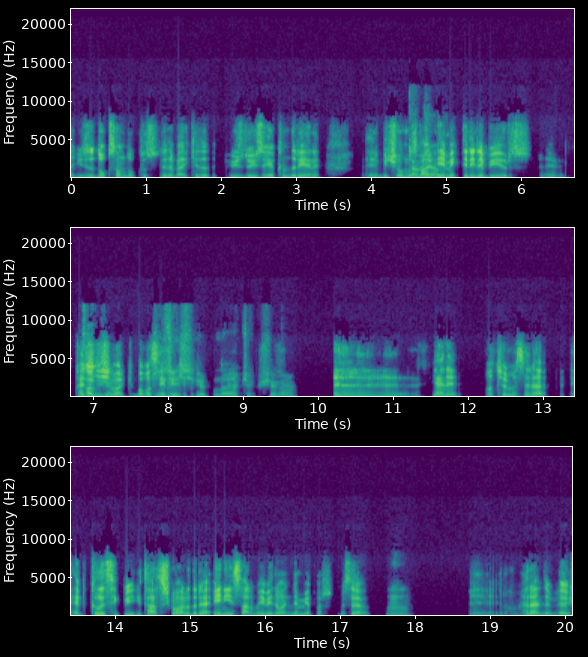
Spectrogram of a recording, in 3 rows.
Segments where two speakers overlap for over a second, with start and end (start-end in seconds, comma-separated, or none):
6.8-8.5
